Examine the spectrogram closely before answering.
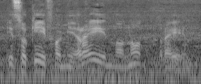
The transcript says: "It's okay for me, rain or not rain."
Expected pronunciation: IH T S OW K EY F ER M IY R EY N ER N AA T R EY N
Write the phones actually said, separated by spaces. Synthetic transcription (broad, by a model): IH T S OW K EY F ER M IY R EY N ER N AA T R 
